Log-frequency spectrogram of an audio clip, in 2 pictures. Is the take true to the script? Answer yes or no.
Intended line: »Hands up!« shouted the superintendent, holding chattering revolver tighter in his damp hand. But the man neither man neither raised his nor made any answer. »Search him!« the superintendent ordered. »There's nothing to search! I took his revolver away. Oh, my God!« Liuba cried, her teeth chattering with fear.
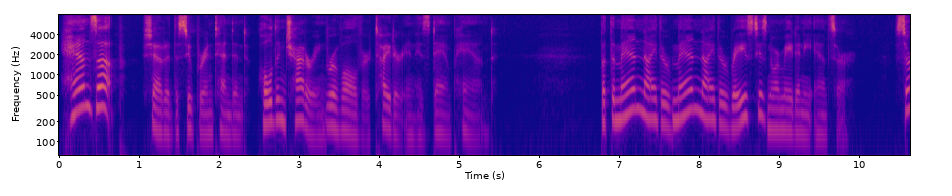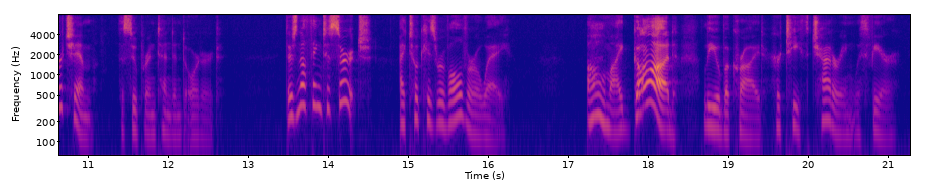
yes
